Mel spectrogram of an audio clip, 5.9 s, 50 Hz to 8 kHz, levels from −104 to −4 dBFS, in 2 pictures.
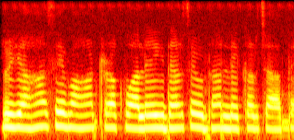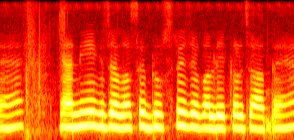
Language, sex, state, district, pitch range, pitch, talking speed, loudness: Hindi, female, Haryana, Jhajjar, 230-245 Hz, 235 Hz, 215 wpm, -15 LUFS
